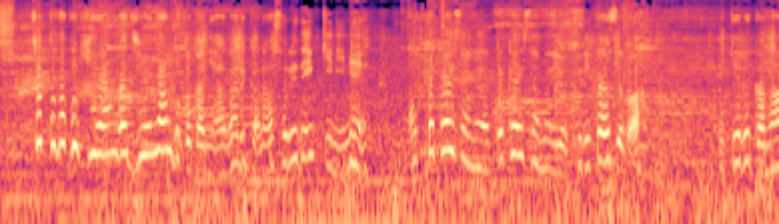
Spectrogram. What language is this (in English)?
Japanese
